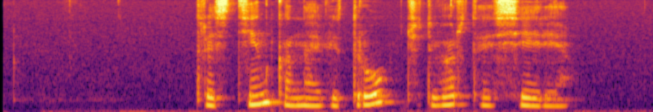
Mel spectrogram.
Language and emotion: Russian, neutral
